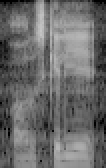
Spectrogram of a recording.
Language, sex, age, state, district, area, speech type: Urdu, male, 18-30, Delhi, South Delhi, urban, spontaneous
